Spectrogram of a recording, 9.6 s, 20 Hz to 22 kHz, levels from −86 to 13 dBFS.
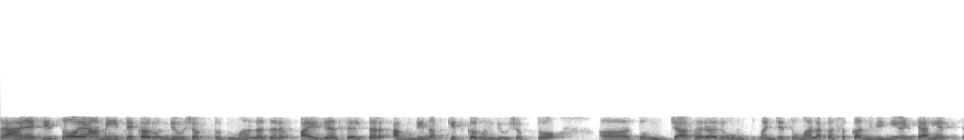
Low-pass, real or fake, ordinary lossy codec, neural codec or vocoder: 3.6 kHz; real; none; none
